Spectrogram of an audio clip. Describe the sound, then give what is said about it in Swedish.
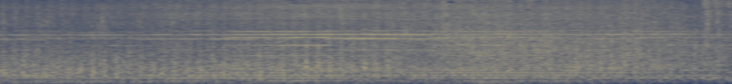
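An air ambulance helicopter approaches an island at night to land in a horse paddock, its engine and rotor roaring steadily throughout, a dense, loud rumble with a rapid thudding beat and a high whine running over it, with no voices. “en hästhage som är tillräckligt stor för ambulansen att landa i”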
